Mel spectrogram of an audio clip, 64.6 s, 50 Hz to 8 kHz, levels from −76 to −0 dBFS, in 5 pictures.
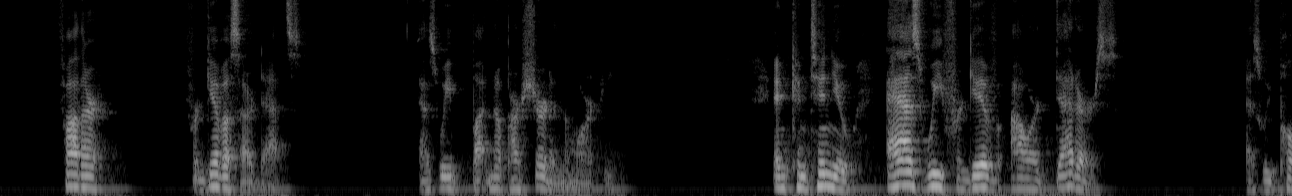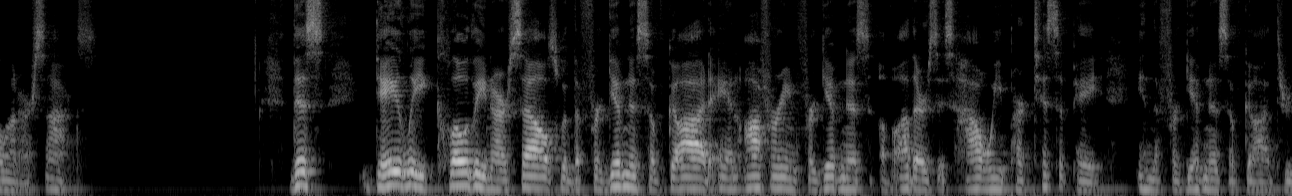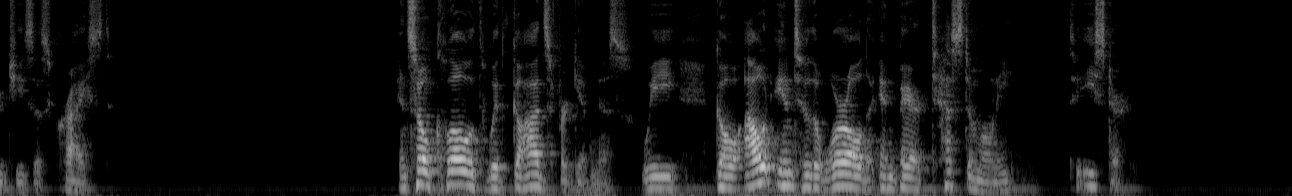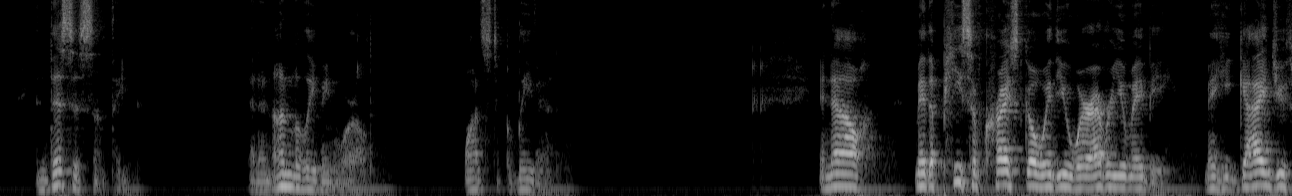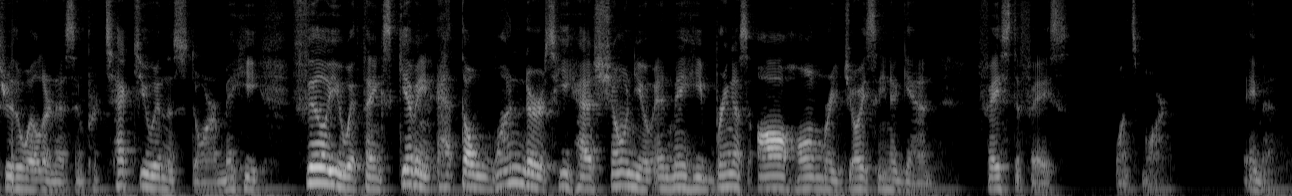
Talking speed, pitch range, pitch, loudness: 125 wpm, 120-130 Hz, 120 Hz, -31 LUFS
